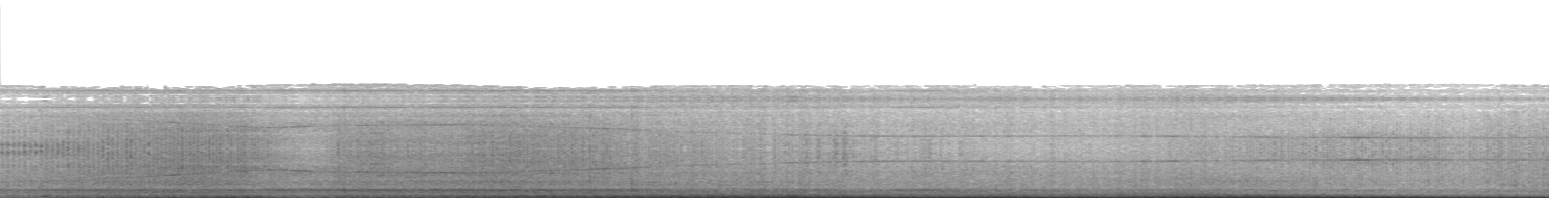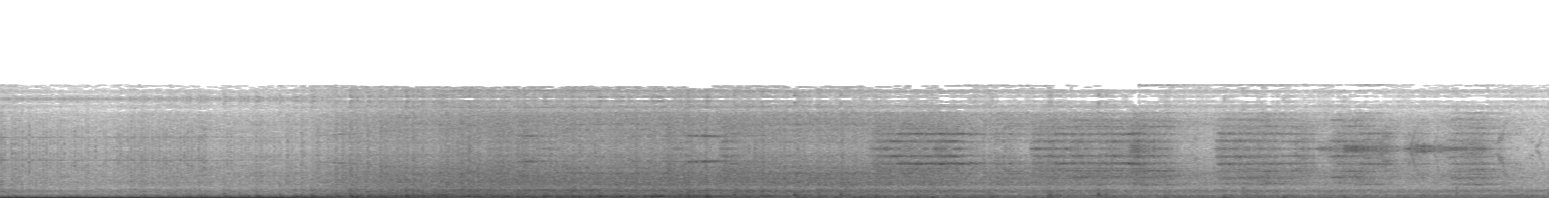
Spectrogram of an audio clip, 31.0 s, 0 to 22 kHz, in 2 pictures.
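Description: Class 73 electro-diesel locomotive working hard on its diesel engine as it passes with a rake of de-icing units: a deep rumble that builds to its loudest mid-way as the locomotive goes by, then fades as the train pulls away. Near the end, high-pitched wheel squeal from the departing train.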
